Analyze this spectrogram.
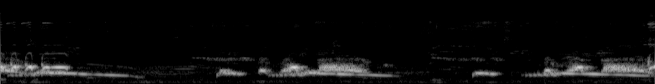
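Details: Fast-calling Bangkok-type zebra dove answered by a rival, used as a lure: repeated bubbly cooing phrases, each trailing into a long descending whistle, two birds alternating.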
